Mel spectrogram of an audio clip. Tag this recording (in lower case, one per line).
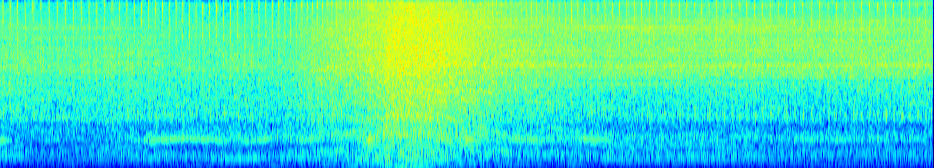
idling
vroom
engine
vehicle
medium engine (mid frequency)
